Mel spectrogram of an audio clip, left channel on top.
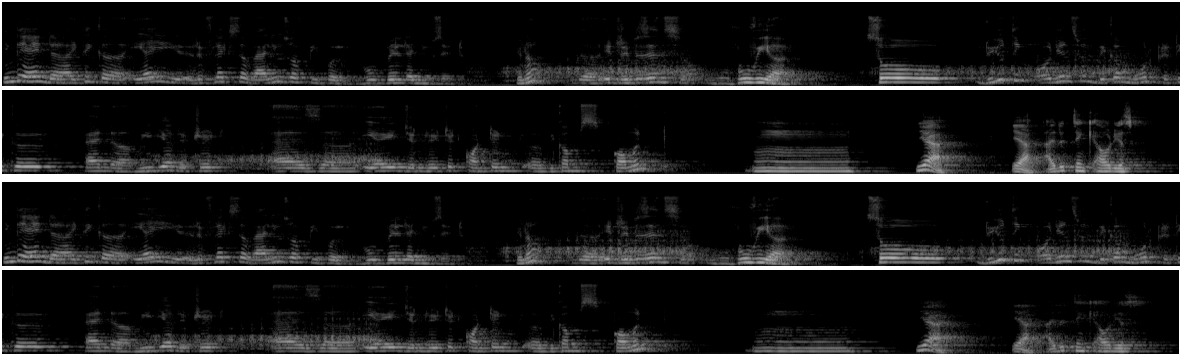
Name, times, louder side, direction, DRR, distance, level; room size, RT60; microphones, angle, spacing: voice 1, 0.0-4.5 5.1-7.9 8.6-9.5 9.7-12.3 12.6-13.9 14.4-18.3, left 1 dB, 5° left, 8 dB, 0.6 m, -36 dB
sound 1, 4.0-4.2 4.6-6.9 8.6-11.3 12.8-15.6 17.9-18.0, right 1 dB, 55° right, 1.0 m, -49 dB
voice 2, 19.3-20.3 20.9-21.2 21.9-23.1, left 5 dB, 85° left, 9 dB, 0.4 m, -33 dB
8.3 x 8.1 x 7.4 m, 1.1 s
head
